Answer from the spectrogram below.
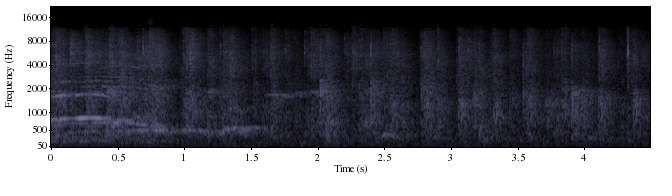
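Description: An audience applauds a performer at a KC Cafe Radio event, many hands clapping together in a dense, steady wash of sound that holds at a moderate level for several seconds, with no speech over it.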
